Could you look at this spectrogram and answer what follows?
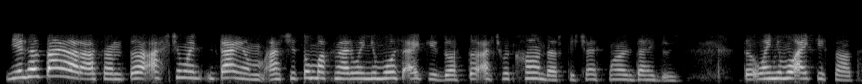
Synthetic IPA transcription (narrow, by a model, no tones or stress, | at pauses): jelʲɦɐlt̪ɐjaːɾaːsɐnt̪ɨɐ̰st͡ʃʰimɐnʲʈaːjɐmɐst͡ʃʰit̪umɐkʰnaːɾʲiʋɐnʲimoːsʲɐ̰jkid̪uast̪ɨʔɐ̰st͡ʃʰwɐnʲkʰãːnd̪ɐɾt̪it͡ʃʰaːsʲpãːt͡ʃʰd̪ɐɦid̪uːzʲ | t̪ɨʋɐnʲimoɐjkisaːt̪ʰ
